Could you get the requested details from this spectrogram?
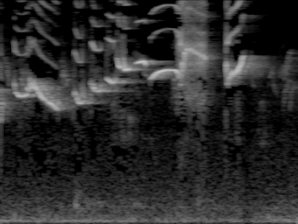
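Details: Oriental magpie-robin singing up close: smooth, falling and rising whistled slurs in quick succession, then a loud harsh burst and a final bright upward-sweeping note.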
